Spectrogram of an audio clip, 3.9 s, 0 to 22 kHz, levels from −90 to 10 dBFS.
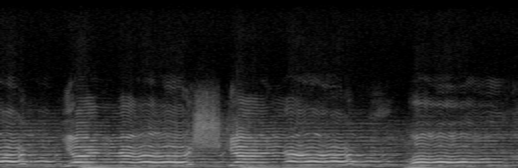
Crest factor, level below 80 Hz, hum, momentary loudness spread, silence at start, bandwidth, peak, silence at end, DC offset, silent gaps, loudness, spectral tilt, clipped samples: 12 dB; -62 dBFS; none; 6 LU; 0 s; 12.5 kHz; -14 dBFS; 0 s; under 0.1%; none; -26 LUFS; -2.5 dB/octave; under 0.1%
